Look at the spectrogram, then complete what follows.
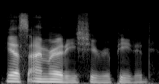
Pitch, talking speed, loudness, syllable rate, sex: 110 Hz, 190 wpm, -18 LUFS, 5.4 syllables/s, male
